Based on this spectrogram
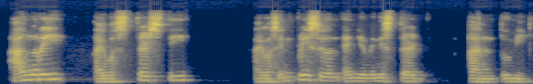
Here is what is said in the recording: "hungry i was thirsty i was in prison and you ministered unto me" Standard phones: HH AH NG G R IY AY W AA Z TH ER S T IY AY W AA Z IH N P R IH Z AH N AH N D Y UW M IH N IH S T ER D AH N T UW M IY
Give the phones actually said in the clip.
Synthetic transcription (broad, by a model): HH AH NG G R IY AY W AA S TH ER S T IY AY W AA S IH N P R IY S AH N AH N D Y UW M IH N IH S T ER D AH N T UW M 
